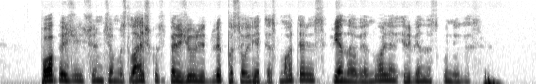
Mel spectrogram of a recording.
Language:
Lithuanian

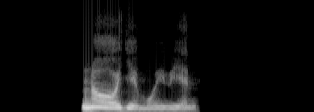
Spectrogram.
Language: Spanish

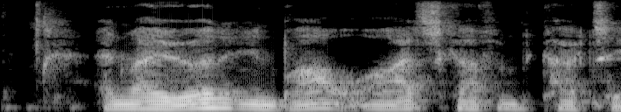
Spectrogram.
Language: Danish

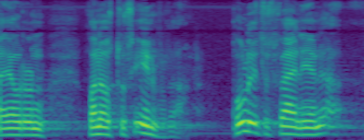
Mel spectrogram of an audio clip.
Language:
Finnish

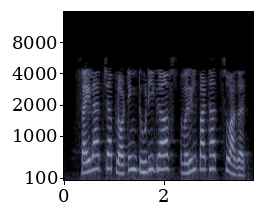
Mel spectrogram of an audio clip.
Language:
Marathi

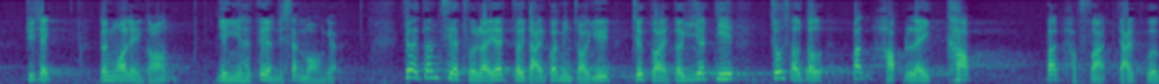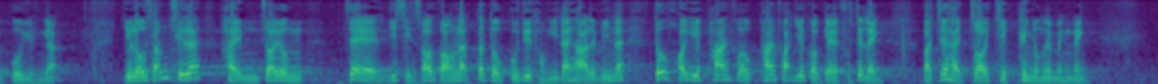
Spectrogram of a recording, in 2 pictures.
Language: Cantonese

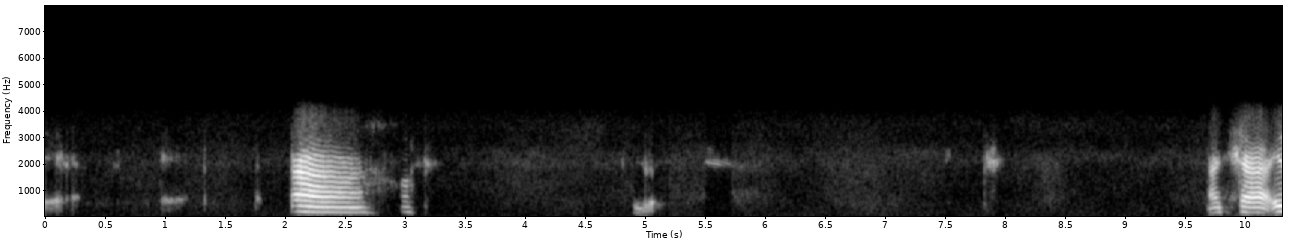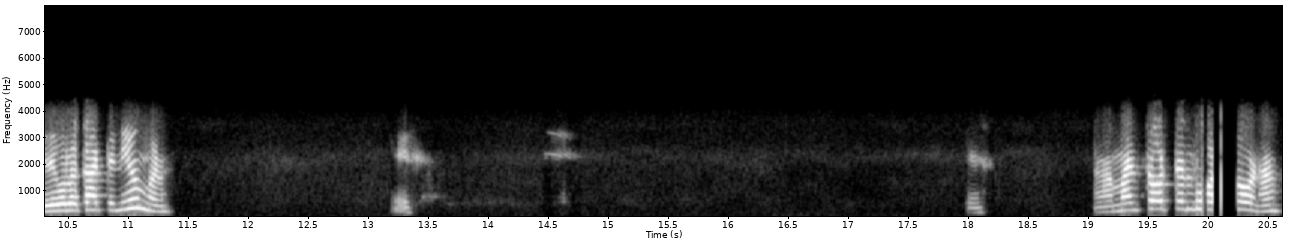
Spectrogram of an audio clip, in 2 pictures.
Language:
Dogri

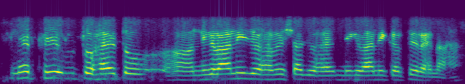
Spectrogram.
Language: Urdu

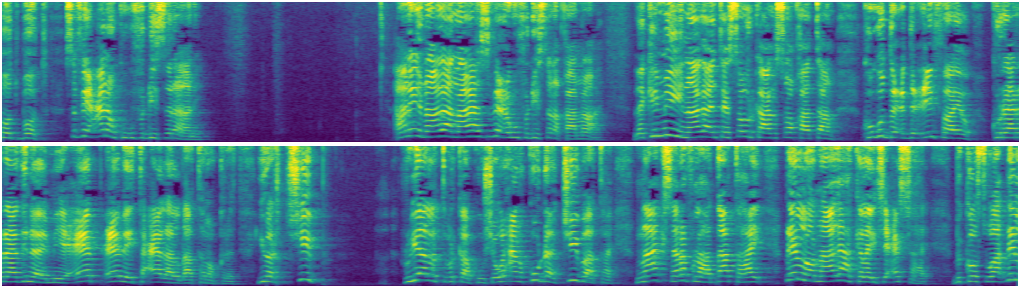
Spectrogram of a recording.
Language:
Arabic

